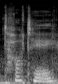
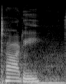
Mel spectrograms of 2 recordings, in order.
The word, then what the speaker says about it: Tati: familiar with tari west tati tate tate toddy it's like tati i think she likes tati not toddy like t-o-d-d-y it's not like she's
